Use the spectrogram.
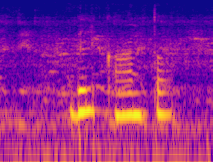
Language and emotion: Russian, sad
